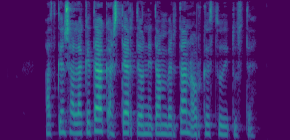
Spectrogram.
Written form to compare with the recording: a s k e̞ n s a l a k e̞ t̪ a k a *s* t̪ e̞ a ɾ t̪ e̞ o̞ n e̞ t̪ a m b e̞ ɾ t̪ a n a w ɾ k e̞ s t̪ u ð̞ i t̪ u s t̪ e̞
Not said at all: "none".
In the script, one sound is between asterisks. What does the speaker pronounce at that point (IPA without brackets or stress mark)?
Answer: s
